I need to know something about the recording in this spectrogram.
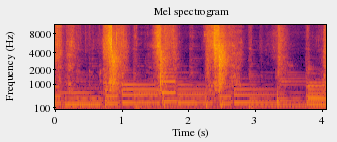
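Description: Background music with held, sustained notes, over a few crisp cuts of a kitchen knife slicing through a raw apple onto a wooden cutting board.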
